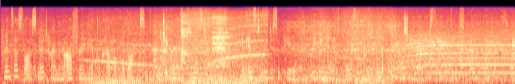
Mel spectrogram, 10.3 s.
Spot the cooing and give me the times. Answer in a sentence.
The cooing can't be heard in this clip.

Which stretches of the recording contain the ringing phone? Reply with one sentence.
You can hear the ringing phone from 3.6 to 4.6 s.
